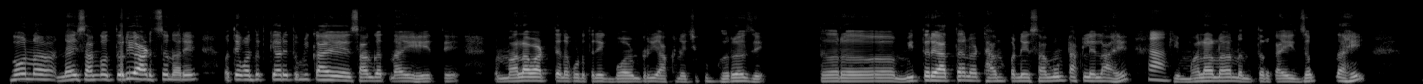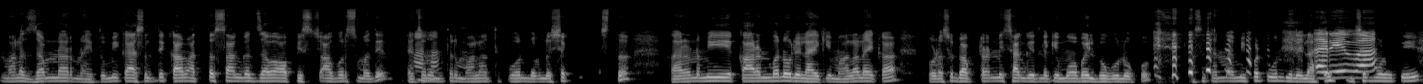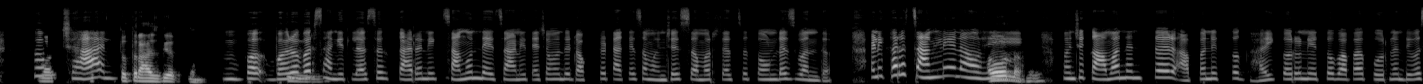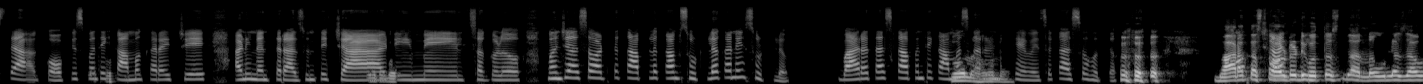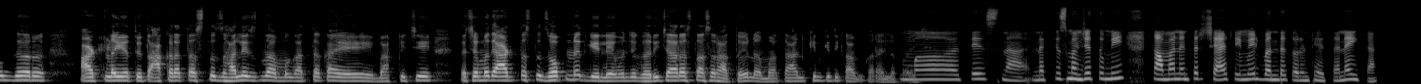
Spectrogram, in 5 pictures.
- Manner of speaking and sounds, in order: other background noise; in English: "बाउंडरी"; tapping; in English: "अवर्समध्ये"; giggle; laughing while speaking: "अरे वाह! खूप छान"; unintelligible speech; in English: "चॅट"; laugh; in English: "चॅट"
- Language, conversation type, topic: Marathi, podcast, कामानंतर संदेश पाठवणं थांबवावं का, आणि याबाबत तुमचा नियम काय आहे?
